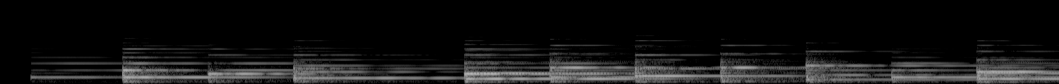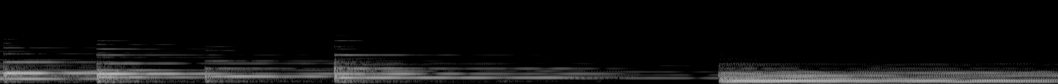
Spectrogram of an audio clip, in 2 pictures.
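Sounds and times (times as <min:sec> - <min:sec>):
piano: 0:00.3 - 0:21.1.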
